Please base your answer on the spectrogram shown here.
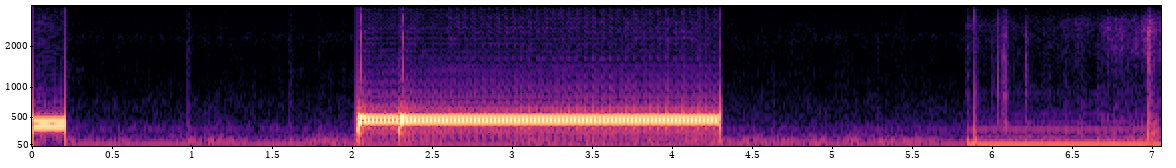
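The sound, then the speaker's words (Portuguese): Telephone tones while a call is being transferred: a brief beep, then a long, steady mid-pitched tone of about two seconds, and after a pause a fainter continuous tone that runs to the end. “enquanto eu transfiro a ligação. Transferência.”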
